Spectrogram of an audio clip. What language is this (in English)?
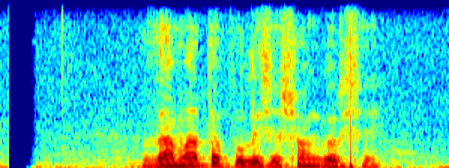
Bangla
